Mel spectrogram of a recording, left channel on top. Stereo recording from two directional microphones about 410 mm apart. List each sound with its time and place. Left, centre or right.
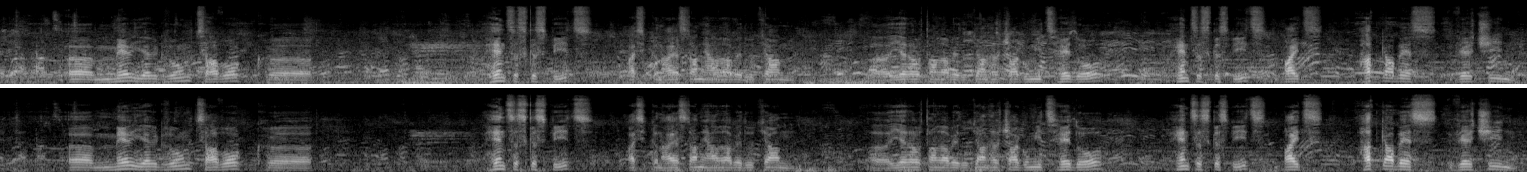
0.7 s a man's voice: right
4.8 s a man's voice: right
8.8 s a man's voice: right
